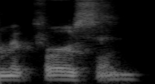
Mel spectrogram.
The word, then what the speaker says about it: McPherson: the old joke is a lot of people think McPherson is pronounce McPherson but they're running the running joke in this our hometown here is that there's no fear McPherson so it's McPherson that's good for you cuz McPherson coming from st.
